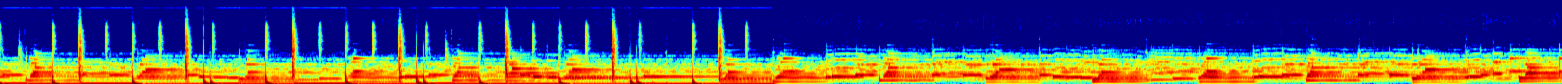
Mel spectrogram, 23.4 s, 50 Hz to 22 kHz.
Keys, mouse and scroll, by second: 10.3 click, 14.2 r, 14.7 KP_1, 15.0 KP_8, 15.1 KP_0, 16.1 Return, 18.7 i, 22.7 click.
